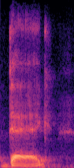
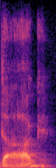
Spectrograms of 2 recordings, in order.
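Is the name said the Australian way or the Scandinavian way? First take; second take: Australian; Scandinavian. First: The name has an Australian-style vowel. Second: The name has a Scandinavian-style vowel. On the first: It is slang for an idiot. The speaker calls it wrong. "in Australia, if I was to say Dag, that's an idiot" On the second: It is the character's name. The speaker calls it right. "like the Swedish or the Scandinavian version"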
